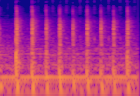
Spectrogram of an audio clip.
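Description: An ink pad tapped rapidly onto a rubber stamp on an acrylic block to ink it, a quick even run of hard plastic clicks about five a second. A steady low hum runs underneath.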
